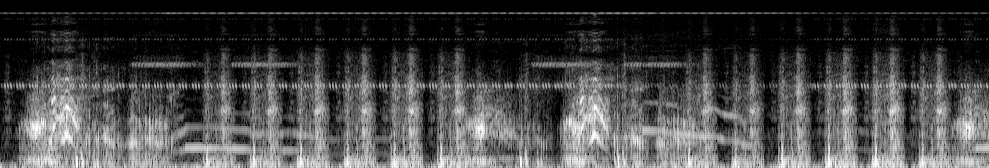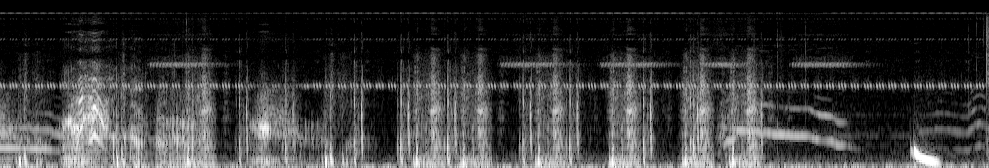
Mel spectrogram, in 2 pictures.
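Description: A dog in the Sega Saturn version of Resident Evil snarls and growls in repeated bursts among sharp game thuds, beeps and footstep-like clicks, fairly quiet overall.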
